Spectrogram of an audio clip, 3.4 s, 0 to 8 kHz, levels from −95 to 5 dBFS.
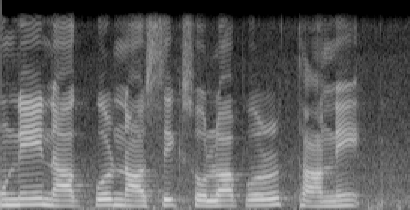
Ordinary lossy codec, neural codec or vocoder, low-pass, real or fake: none; none; 7.2 kHz; real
